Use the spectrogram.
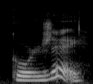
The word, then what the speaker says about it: gorget: the french language and in french when you have an e t it makes the a sound so we say this word gorget let's see and here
